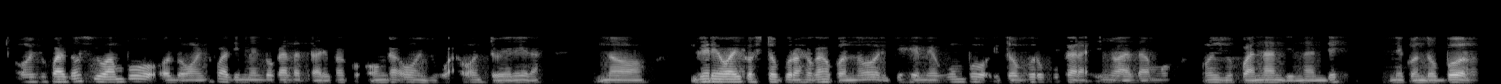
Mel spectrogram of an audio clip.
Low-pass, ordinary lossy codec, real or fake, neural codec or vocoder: 3.6 kHz; AAC, 16 kbps; real; none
